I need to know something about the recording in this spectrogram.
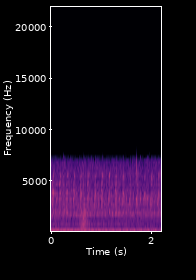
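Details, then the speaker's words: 1951 Dodge Coronet project car idling; low, even rumble with a steady beat and no knocks or misses, running very well. "deal and as you can hear it is running and it runs very"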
